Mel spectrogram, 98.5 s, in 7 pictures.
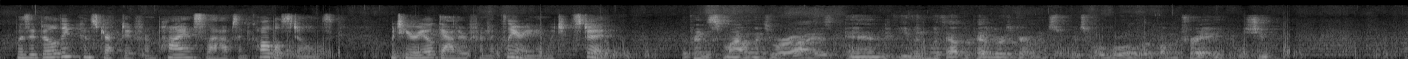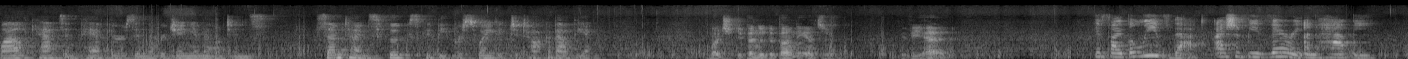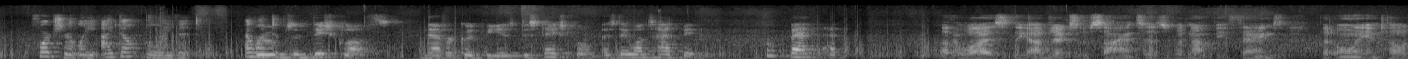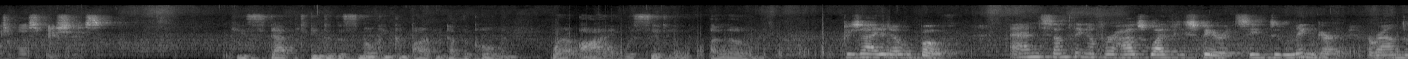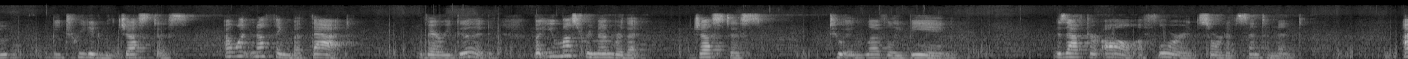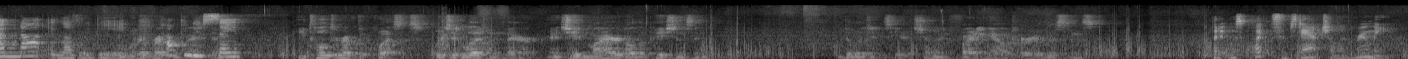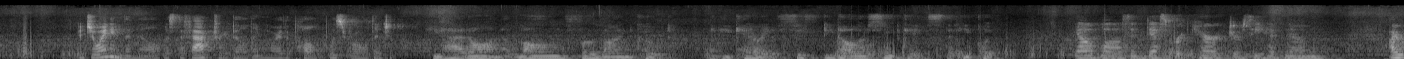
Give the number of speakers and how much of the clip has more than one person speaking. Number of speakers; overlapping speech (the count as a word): eight, about 2%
